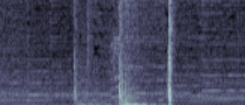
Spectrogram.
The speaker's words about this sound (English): So she might not even notice the knock at the door right away. And it might take like another louder knock before she finally goes over to answer the door.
